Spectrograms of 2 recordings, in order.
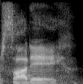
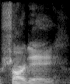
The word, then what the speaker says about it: Sade: The one singer, Sade, or Sade. It's spelled S-A-D-E. I don't know where they get the R out of it.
